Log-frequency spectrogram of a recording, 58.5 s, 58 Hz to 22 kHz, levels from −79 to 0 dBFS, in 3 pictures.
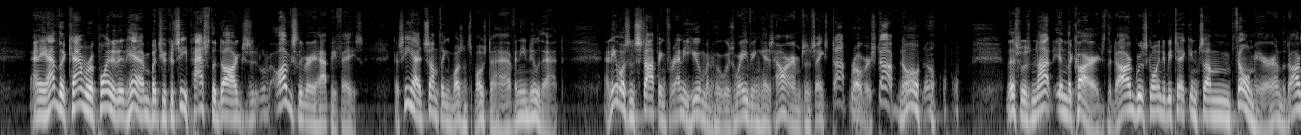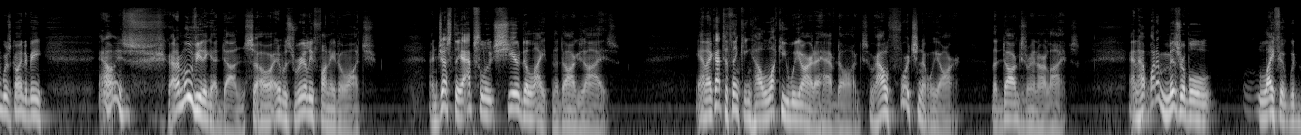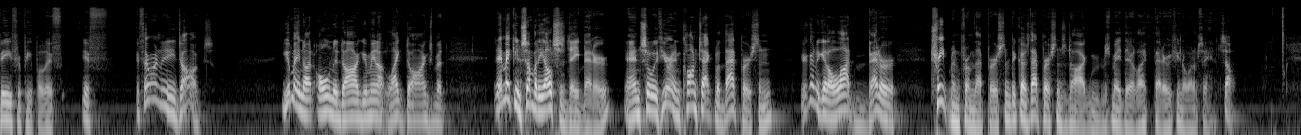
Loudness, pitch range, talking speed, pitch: -21 LUFS, 95-155 Hz, 200 wpm, 130 Hz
